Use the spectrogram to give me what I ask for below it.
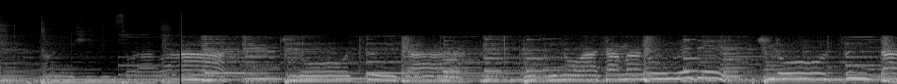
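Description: At 1.80 s there is a 20 ms gap, then the sound turns dull and boxy until the end. Nothing reaches above 3.8 kHz. The level shifts noticeably, and new background noise sits well beneath. The input likely switched to a poorer device.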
